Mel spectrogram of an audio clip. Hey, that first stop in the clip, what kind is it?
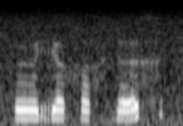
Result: implosive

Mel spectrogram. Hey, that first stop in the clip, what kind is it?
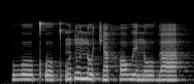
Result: ejective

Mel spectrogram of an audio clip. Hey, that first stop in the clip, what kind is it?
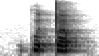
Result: plain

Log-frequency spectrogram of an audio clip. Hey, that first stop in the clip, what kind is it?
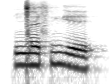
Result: click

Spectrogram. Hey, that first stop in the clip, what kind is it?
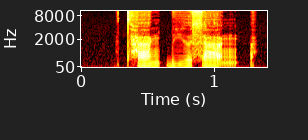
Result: aspirated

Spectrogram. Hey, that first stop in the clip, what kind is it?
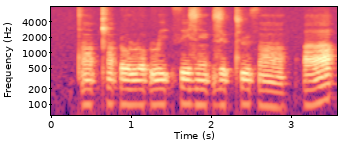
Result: ejective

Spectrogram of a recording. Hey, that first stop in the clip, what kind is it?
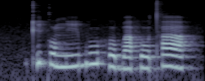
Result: ejective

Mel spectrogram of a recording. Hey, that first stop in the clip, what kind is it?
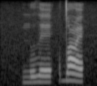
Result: plain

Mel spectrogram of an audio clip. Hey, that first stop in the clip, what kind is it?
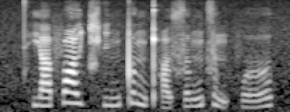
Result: aspirated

